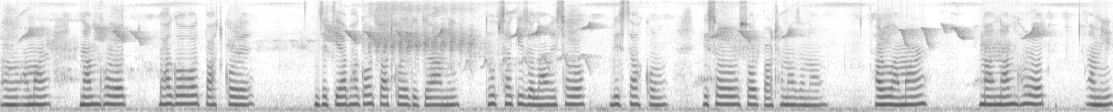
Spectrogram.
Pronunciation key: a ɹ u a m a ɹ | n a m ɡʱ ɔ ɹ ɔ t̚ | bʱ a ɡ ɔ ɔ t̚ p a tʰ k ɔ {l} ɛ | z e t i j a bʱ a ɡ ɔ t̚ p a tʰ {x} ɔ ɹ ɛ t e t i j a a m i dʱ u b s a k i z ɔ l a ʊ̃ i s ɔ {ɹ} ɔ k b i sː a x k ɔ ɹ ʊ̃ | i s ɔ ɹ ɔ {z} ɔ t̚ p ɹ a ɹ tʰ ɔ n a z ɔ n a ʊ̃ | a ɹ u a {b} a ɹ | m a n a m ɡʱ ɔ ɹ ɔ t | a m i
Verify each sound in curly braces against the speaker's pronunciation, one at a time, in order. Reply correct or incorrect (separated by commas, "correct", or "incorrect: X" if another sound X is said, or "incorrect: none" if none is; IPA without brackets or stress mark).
incorrect: ɹ, incorrect: k, correct, incorrect: s, incorrect: m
